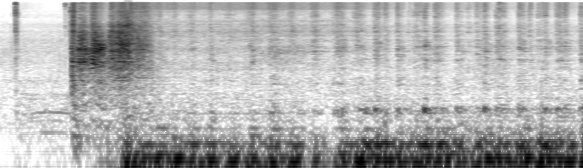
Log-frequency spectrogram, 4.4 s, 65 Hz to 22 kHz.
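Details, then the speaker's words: V8 running a rebuilt 600 carburetor for a Ford truck, idled down to about 500 rpm: cranks briefly, catches at once with no pump shot and settles into an even, lumpy idle; sounds pitiful at that speed but starts cleanly, normal. "But you can see it sounds that sounds pitiful, but she should fire up with no pump shot or nothing."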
